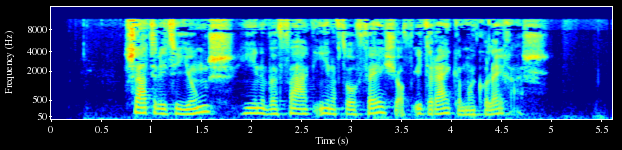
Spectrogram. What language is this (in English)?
Western Frisian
